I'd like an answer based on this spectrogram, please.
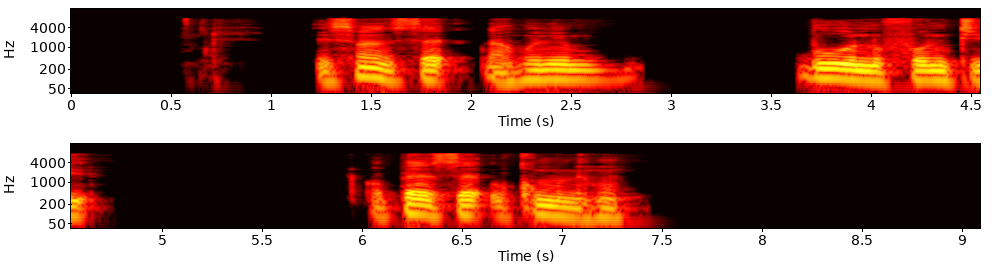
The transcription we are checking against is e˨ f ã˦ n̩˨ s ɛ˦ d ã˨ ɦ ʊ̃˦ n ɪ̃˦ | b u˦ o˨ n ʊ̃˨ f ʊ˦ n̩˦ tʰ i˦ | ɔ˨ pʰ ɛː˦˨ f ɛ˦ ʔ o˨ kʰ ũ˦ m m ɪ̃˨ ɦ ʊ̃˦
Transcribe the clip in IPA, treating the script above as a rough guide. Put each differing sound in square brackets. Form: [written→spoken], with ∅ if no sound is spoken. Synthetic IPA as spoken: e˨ [f→s] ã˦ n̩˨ s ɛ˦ [d→n] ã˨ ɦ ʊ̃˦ n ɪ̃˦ | b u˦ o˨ n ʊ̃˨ f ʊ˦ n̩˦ tʰ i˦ | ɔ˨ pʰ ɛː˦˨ [f→s] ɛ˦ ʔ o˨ kʰ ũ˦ m [m→n] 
